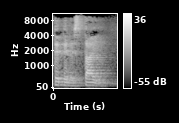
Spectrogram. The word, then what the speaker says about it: tetelestai: Y entonces, cuando Jesús hubo tomado el vinagre, clamando otra vez a gran voz, dijo una palabra en griego que se pronuncia así: tetelestai, que significa consumado es, la cuenta está saldado, el pago por los pecados de la humanidad están satisfechos.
